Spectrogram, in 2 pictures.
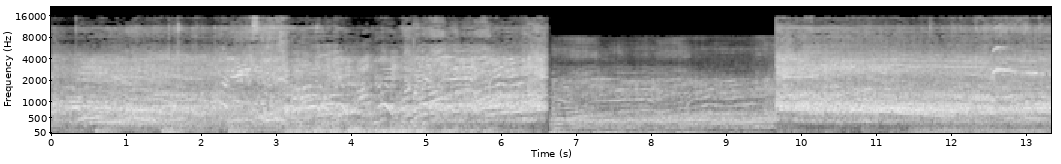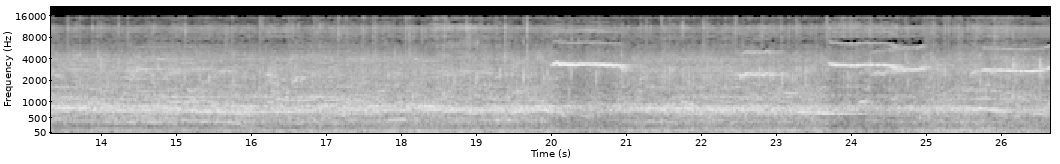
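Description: A large stadium crowd chants and roars, echoing widely.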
